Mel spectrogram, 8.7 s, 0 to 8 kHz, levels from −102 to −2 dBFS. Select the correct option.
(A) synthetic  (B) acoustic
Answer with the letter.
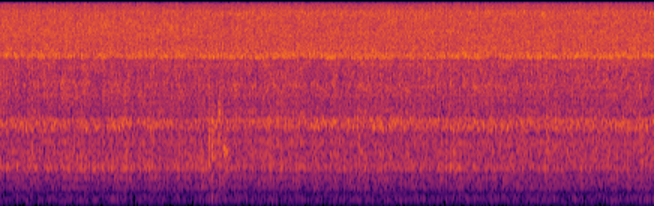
A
